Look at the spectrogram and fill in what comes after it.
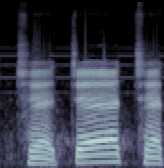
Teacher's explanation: तालव्य ताला मतलब तालू से बोले जाते हैं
